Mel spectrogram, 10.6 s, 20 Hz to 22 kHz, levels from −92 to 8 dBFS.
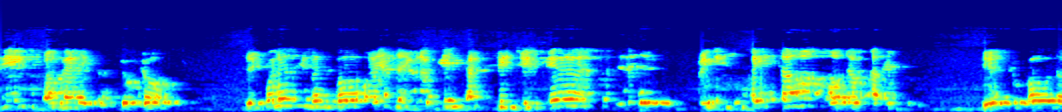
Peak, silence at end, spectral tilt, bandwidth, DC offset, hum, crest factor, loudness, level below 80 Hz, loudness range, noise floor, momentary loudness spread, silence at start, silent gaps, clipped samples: -4 dBFS; 0 s; -7 dB/octave; 4 kHz; under 0.1%; none; 14 dB; -19 LUFS; -76 dBFS; 1 LU; -63 dBFS; 7 LU; 0 s; none; under 0.1%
